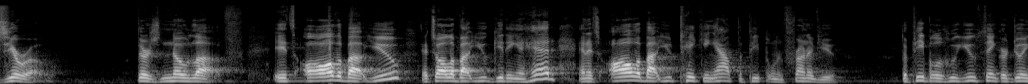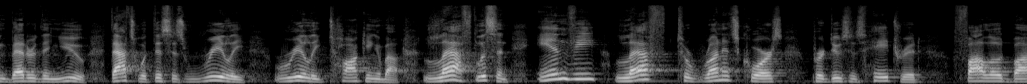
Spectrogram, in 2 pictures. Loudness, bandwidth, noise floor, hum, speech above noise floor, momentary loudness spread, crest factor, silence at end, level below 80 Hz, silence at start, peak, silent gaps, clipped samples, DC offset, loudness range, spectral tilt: -20 LUFS; 17 kHz; -63 dBFS; none; 43 dB; 14 LU; 20 dB; 0 s; -68 dBFS; 0 s; 0 dBFS; none; under 0.1%; under 0.1%; 7 LU; -5.5 dB/octave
